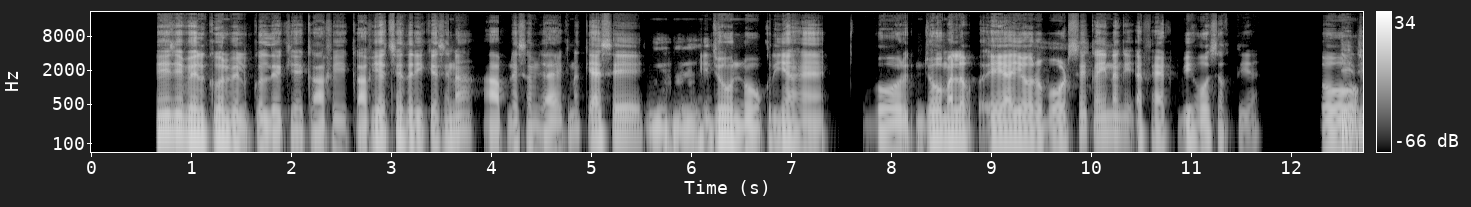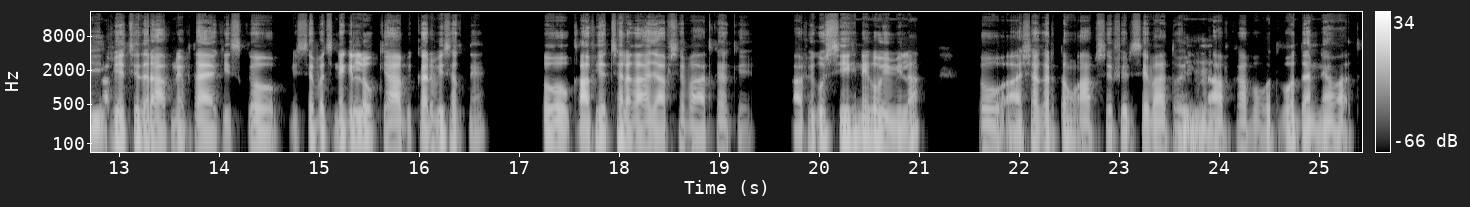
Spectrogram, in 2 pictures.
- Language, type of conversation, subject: Hindi, podcast, नौकरियों पर रोबोट और एआई का असर हमारे लिए क्या होगा?
- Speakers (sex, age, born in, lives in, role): male, 20-24, India, India, host; male, 55-59, India, India, guest
- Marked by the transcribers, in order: in English: "एआई"; in English: "रोबोट"; in English: "अफैक्ट"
